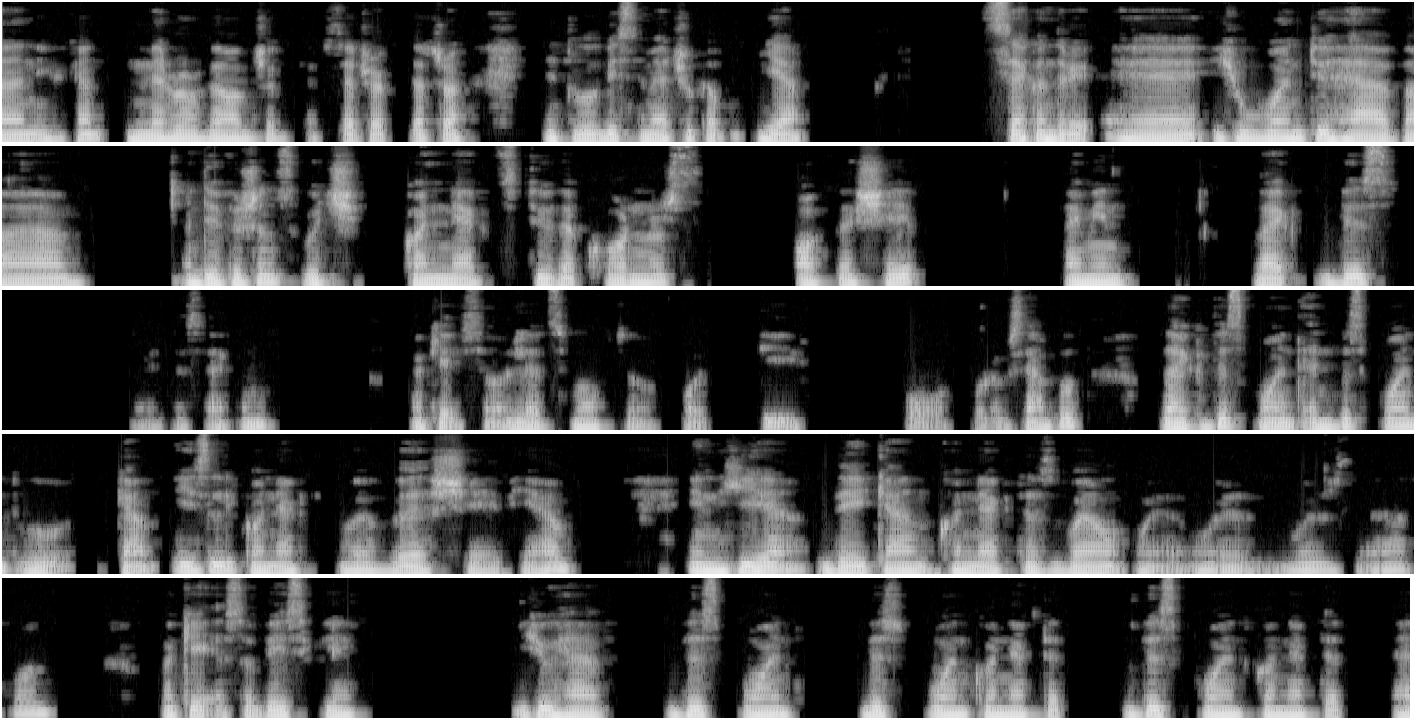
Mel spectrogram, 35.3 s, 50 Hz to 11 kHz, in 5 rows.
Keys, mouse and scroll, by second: 7.5 middle click, 30.0 double click.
